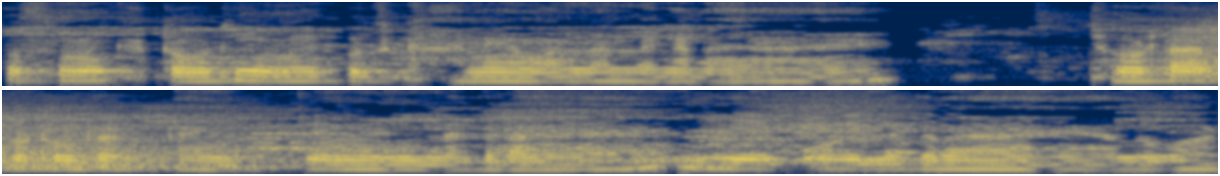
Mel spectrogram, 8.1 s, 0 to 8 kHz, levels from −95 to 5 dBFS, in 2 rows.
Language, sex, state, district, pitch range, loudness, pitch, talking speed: Hindi, female, Bihar, Purnia, 120-140 Hz, -18 LUFS, 125 Hz, 75 wpm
